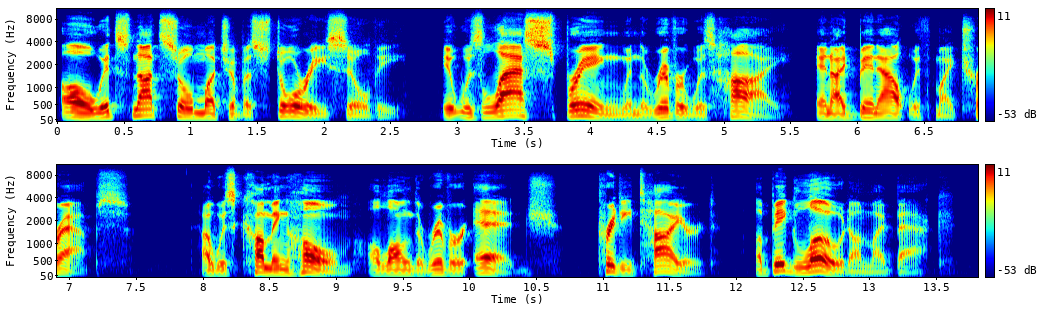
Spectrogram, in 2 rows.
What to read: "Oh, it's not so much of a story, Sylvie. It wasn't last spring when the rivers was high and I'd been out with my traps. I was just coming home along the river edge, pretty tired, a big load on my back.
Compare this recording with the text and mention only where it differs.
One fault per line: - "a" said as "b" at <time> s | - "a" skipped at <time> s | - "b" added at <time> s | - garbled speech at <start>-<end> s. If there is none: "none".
- "wasn't" said as "was" at 3.0 s
- "rivers" said as "river" at 4.5 s
- "just" skipped at 8.2 s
